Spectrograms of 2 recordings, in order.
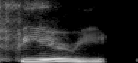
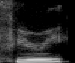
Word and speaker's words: Fieri: It's pronounced Fieri. It's not Fury.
